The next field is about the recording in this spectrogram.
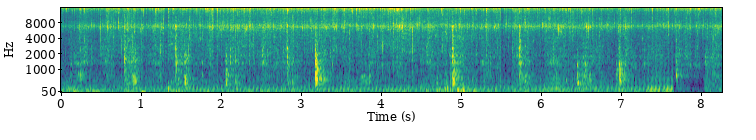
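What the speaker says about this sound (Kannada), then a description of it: "ಕೊತ್ತಂಬರಿ ಪಾಡ್ದಲ ಫ್ರೈ ಮಲ್ಪುಡು" Coriander seeds frying in a pan crackle and sizzle steadily, with intermittent sharper pops and scraping stirs close by, alone without any talk.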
